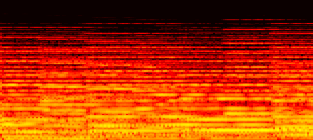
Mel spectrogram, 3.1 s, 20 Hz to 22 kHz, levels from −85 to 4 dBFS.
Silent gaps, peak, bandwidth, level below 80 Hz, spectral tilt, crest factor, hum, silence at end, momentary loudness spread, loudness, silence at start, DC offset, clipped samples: none; -6 dBFS; 13 kHz; -32 dBFS; -5 dB/octave; 12 dB; none; 0 s; 2 LU; -18 LUFS; 0 s; under 0.1%; under 0.1%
